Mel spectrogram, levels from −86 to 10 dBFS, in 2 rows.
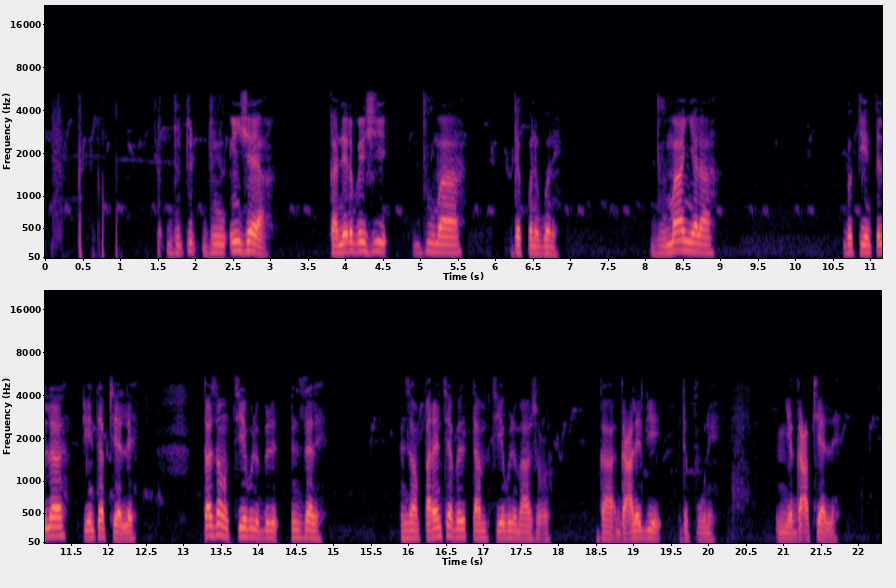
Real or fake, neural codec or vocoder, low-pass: real; none; 5.4 kHz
